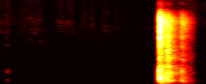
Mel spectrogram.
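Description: Plastic water bottle landing on a wooden dresser top about one and a half seconds in: one sharp knock followed quickly by two or three smaller knocks as it bounces or tips.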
